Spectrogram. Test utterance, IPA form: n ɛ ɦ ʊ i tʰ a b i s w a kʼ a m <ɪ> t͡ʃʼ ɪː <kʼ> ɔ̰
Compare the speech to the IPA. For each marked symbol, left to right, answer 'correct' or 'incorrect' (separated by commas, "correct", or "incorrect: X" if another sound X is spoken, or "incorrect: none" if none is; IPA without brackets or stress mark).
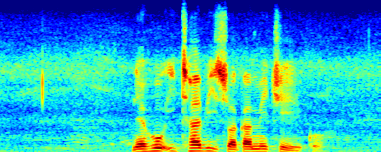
correct, correct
